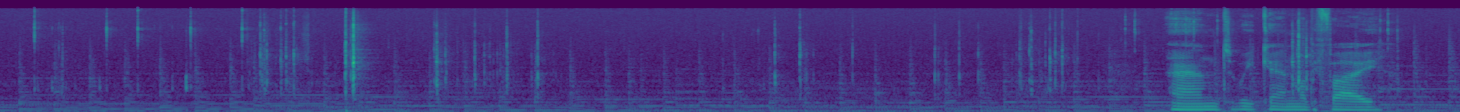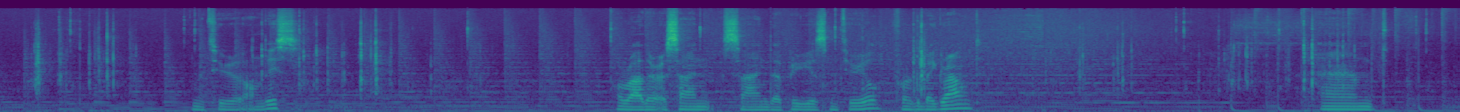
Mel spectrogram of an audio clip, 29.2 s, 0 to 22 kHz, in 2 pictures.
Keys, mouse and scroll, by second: 0.3 scroll down 2, 0.4 scroll up 2, 1.0 middle click, 3.5 KP_0, 5.3 z, 10.4 scroll down 1, 11.3 click, 18.6-19.2 scroll up 1, 19.2 middle click, 20.6 scroll down 1, 20.8 scroll up 1, 21.5 middle click, 23.7 KP_0, 26.4 click.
